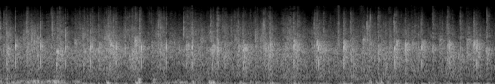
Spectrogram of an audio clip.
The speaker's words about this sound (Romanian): Mulțumesc, hai să aplaudăm uh, oamenii care au fost aici.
